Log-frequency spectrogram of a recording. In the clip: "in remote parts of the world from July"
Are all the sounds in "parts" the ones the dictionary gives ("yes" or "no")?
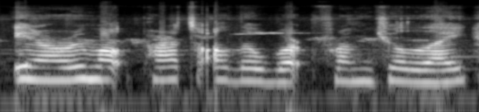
no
